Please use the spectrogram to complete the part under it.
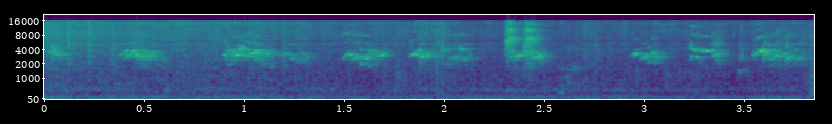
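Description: Multicolored budgerigars in a shared breeding room chirp in quick repeated bursts amid rustling wing flaps and a constant low aviary hum, the calls fairly close and steady.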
